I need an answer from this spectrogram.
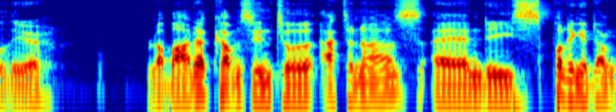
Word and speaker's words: Athanaze: on the leg side or should I say atones yeah I think uh We've we've had various pronunciations for his name but he himself has said his name is called atanes so good to hear that atanes and it's one of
